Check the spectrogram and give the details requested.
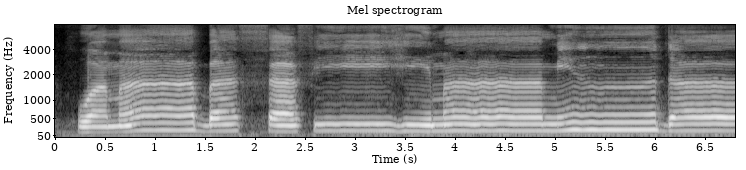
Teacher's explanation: ini ta marbutah kalau berhenti menjadi huruf ha.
